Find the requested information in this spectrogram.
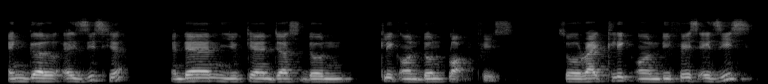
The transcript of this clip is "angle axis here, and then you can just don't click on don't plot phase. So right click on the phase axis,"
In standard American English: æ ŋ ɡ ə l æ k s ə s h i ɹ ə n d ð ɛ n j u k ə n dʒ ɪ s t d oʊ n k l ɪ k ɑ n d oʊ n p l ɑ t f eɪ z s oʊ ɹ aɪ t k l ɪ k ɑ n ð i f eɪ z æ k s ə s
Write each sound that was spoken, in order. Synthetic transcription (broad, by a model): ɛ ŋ ɡ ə l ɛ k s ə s h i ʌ ə n d ɛ n j u k ə n dʒ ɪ s d oʊ n k l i k ɑ n d oʊ n p l ɑ t f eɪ s oʊ ɹ aɪ t k l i k ɑ n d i f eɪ s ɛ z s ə s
